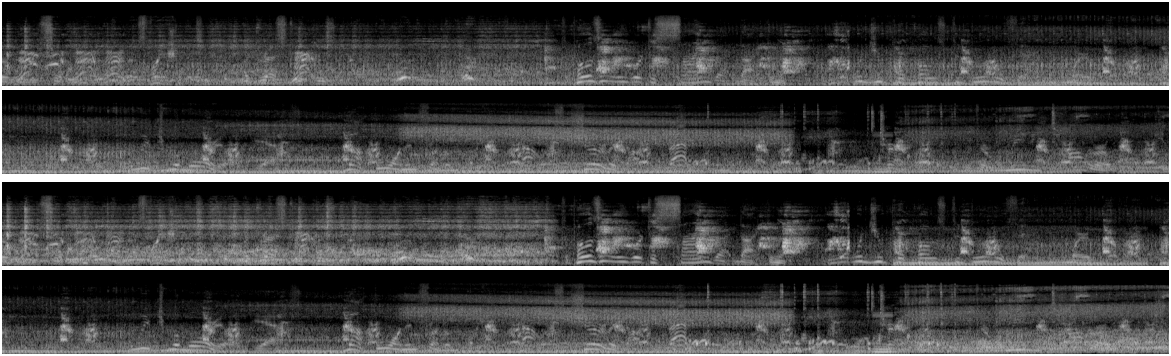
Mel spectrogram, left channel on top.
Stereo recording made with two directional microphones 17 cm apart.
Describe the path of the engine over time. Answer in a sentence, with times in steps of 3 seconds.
You can hear the engine on the left from 0 s, in the centre from 15 s and on the right from 18 s.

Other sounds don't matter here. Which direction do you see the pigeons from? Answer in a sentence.
You can hear the pigeons on the right.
